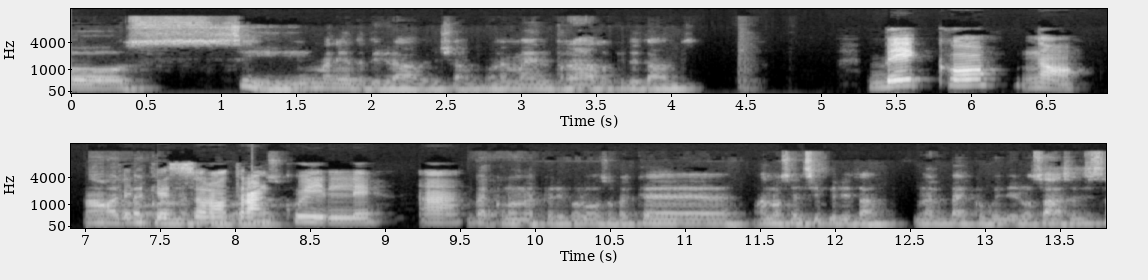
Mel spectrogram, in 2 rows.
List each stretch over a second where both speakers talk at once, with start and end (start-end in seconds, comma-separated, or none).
7.2-8.4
